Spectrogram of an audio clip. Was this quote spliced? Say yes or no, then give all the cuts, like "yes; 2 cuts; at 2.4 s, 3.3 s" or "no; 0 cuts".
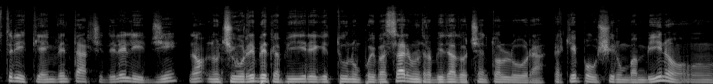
yes; 4 cuts; at 1.8 s, 2.7 s, 4.2 s, 5.5 s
